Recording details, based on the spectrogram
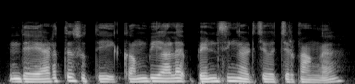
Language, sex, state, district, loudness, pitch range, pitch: Tamil, male, Tamil Nadu, Nilgiris, -16 LUFS, 125-145 Hz, 135 Hz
